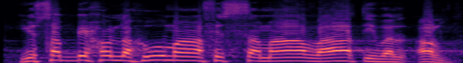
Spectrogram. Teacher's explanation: ہا پر الٹا پیش واو مدہ کے قائم مقام ہونے کی وجہ سے 2 حرکات کھینچ کر پڑھا جائے گا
